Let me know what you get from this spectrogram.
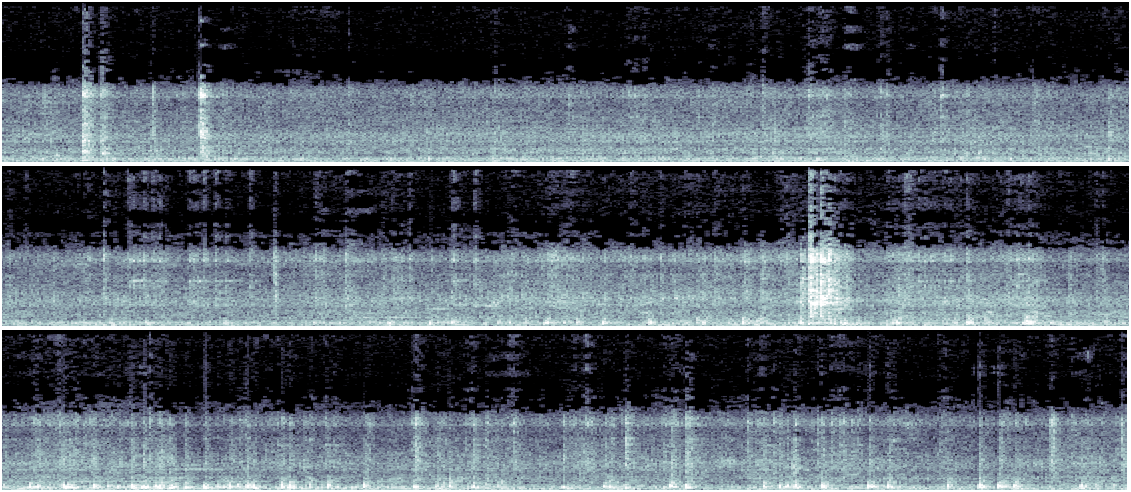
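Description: Passenger train running on the track, heard from inside a coach by its open door: a steady rumble of wheels on rails with clickety-clack. A sharp click comes about halfway through, and the rattling grows louder in the last third.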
